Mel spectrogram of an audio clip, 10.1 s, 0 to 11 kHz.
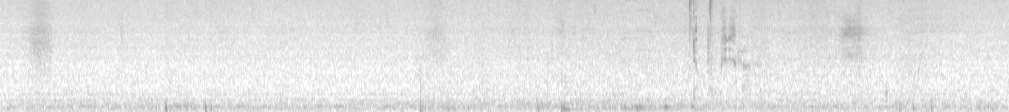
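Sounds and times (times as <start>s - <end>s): low room hum: 0.0s - 10.0s
faint whisper: 6.8s - 8.8s.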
